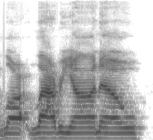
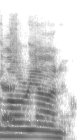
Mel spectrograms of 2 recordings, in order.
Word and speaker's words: Laureano: for that guy that I was talking about, Lariano? Yeah, I think that's how you say his name. Ramon Laureano.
